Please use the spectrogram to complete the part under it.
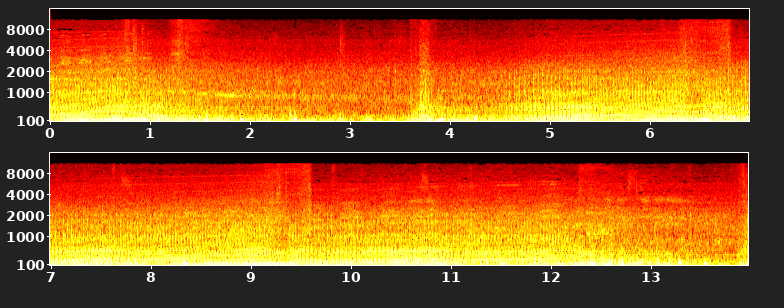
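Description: A motorcycle engine revs up and down as it speeds along.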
